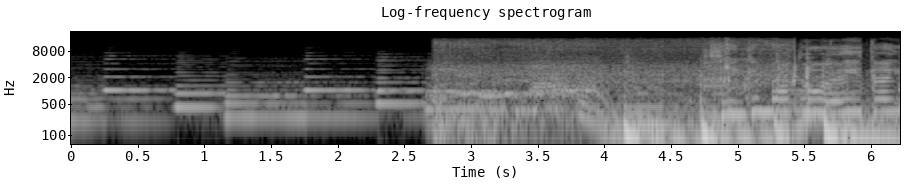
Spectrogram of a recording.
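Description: Background music: a soft, reedy melody of single held notes, then about three seconds in a falling sweep leads into a full pop beat with heavy bass.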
